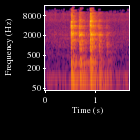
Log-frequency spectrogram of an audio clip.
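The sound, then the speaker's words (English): Damsons tipped into a pan of sugar and water that has come to the boil: a quick run of about five sharp, bright clinks and knocks against the pan, loud at first and tapering off, with no talking. “Okay, so I've just added the damsons to the sugar and the water because it's come to the boil.”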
